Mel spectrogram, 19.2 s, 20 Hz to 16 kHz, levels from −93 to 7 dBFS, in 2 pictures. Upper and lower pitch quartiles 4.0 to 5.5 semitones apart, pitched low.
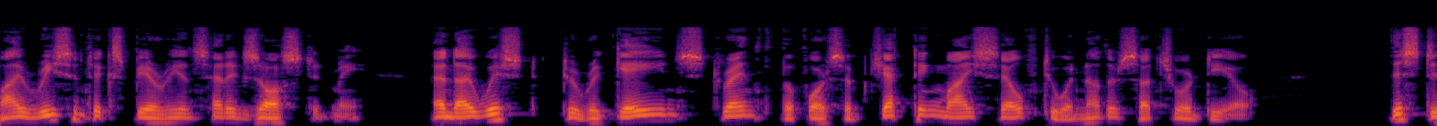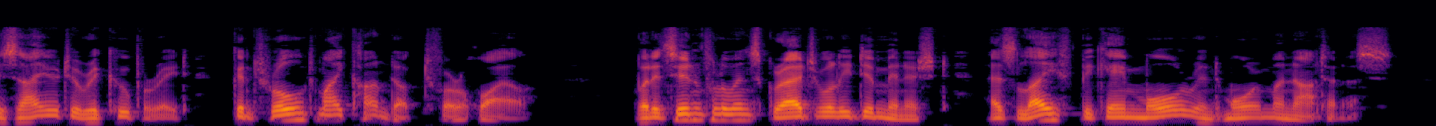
Yes: average, 4.6 semitones; low, 105 Hz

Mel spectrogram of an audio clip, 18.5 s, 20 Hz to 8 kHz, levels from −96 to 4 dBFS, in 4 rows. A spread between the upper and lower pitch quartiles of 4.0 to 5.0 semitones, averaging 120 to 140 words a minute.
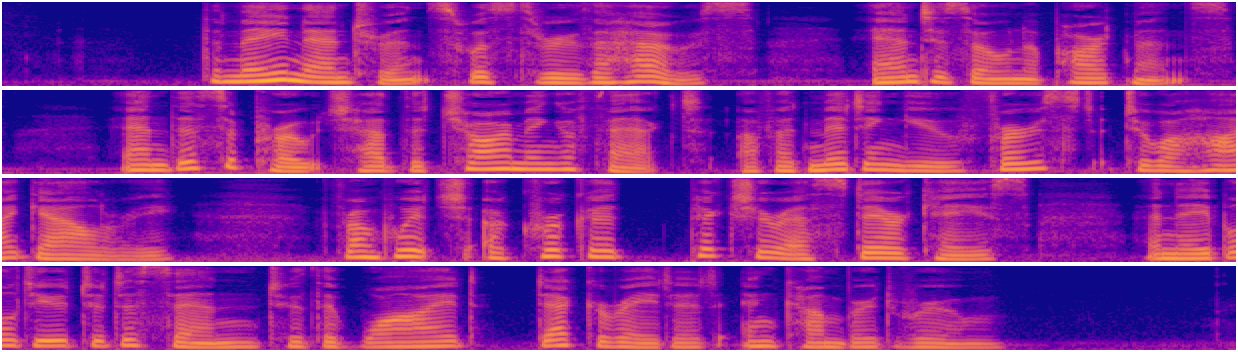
Yes: average, 4.6 semitones; slow, 135 wpm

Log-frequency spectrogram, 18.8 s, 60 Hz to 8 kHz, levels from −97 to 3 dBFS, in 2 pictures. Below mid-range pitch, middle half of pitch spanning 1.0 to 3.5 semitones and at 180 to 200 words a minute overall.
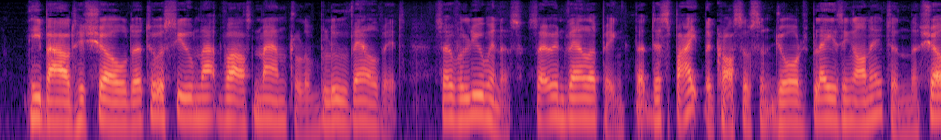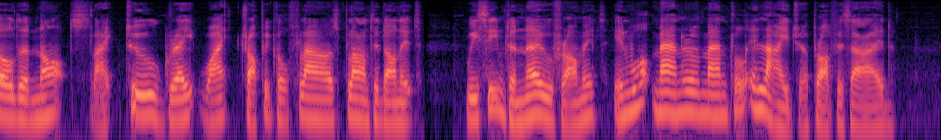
No: low, 125 Hz; average, 2.9 semitones; average, 165 wpm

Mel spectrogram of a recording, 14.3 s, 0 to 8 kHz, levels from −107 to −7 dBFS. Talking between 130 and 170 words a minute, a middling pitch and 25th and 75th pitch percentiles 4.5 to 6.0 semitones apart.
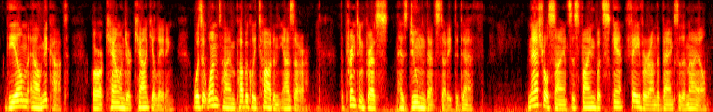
No: average, 160 wpm; low, 125 Hz; average, 4.8 semitones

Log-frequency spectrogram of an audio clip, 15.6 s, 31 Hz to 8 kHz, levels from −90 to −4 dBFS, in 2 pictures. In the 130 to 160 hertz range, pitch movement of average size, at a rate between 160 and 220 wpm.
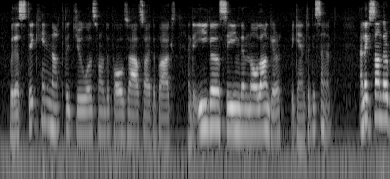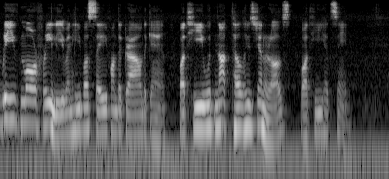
Yes: low, 135 Hz; average, 4.9 semitones; average, 175 wpm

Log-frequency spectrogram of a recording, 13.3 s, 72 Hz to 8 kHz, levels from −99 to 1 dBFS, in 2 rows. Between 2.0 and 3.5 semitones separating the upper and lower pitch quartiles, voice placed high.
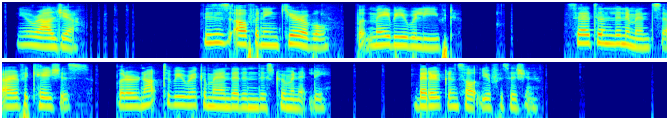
Yes: average, 3.1 semitones; high, 200 Hz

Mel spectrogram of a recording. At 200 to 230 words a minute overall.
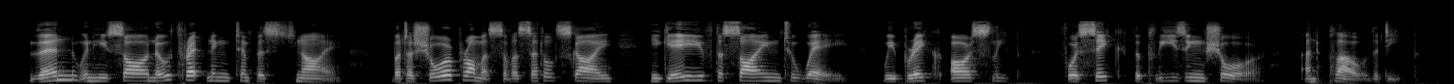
No: average, 140 wpm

